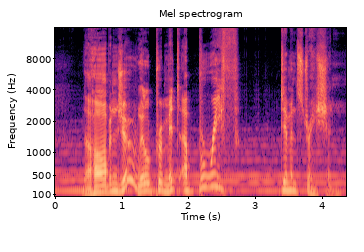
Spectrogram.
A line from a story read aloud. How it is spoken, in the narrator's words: she raised her voice to pronounce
